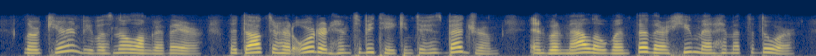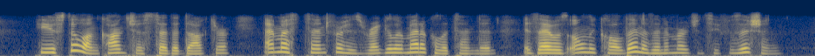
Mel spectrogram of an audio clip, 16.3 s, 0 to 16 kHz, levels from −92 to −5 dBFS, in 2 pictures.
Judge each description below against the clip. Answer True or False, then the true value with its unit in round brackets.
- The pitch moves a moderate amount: True (3.6 semitones)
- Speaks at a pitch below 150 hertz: False (220 Hz)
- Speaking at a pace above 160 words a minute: True (195 wpm)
